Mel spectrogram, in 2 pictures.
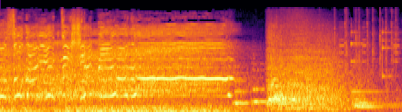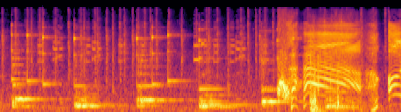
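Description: Cartoon background music. A busy, bright passage cuts off about two and a half seconds in and gives way to a light tune of short, separate plucked notes, with a few falling glides near the end.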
